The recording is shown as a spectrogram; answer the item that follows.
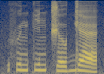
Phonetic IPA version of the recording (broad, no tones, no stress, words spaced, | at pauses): fʉnkint͡ʃəʊ̯ ɡʲæ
